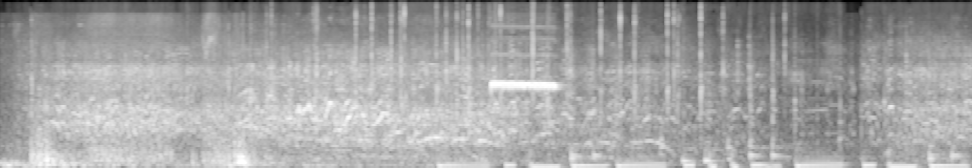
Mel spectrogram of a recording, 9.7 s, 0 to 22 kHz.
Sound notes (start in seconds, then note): 4.8 blows whistle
